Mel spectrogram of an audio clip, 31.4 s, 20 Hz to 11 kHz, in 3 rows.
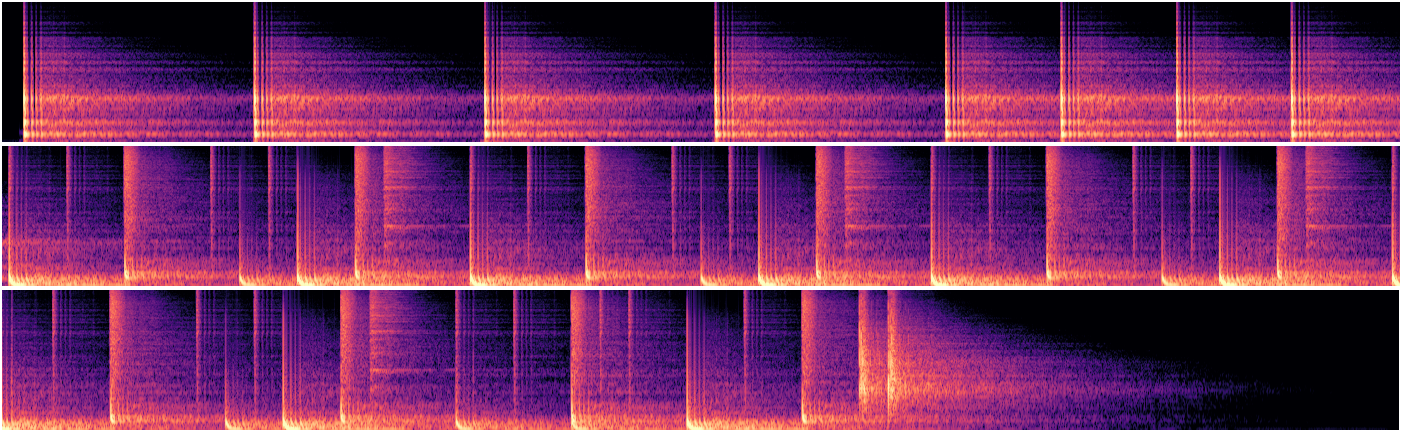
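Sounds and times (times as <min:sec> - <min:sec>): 
TR909 drum machine through concert hall reverb: 0:00.2 - 0:29.0.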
